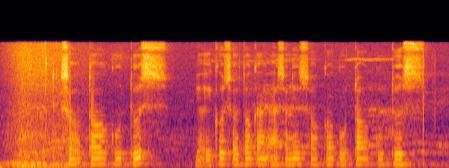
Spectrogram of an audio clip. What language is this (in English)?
Javanese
